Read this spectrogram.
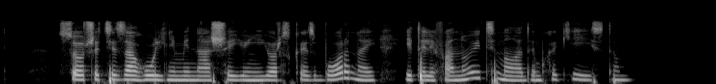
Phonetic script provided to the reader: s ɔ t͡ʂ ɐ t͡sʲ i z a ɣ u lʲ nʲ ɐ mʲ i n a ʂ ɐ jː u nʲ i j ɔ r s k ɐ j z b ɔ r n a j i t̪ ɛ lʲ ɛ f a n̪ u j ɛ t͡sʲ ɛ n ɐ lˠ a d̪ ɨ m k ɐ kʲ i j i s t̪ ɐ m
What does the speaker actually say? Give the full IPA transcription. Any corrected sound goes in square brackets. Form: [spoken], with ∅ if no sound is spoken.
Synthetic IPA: s ɔ t͡ʂ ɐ t͡sʲ [ɛ] z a ɣ u lʲ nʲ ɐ mʲ i n a ʂ ɐ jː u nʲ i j ɔ r s k ɐ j z b ɔ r n [ɐ] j i t̪ ɛ lʲ ɛ f a n̪ u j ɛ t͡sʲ ɛ [m] ɐ lˠ a d̪ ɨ m [x] ɐ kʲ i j i s t̪ ɐ m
